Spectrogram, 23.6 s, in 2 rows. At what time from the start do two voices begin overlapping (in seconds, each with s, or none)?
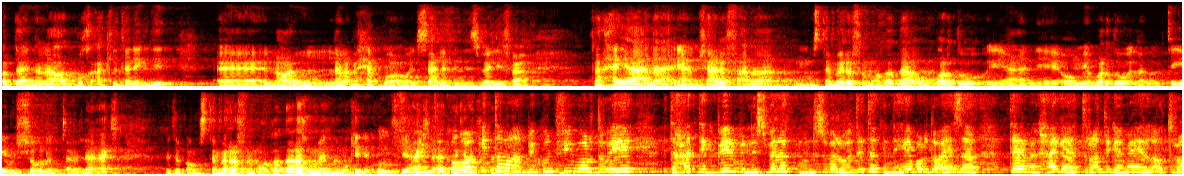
15.6 s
